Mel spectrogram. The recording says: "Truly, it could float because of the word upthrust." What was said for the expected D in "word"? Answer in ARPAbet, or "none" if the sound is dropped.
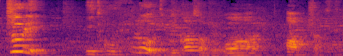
none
